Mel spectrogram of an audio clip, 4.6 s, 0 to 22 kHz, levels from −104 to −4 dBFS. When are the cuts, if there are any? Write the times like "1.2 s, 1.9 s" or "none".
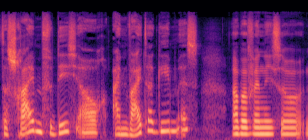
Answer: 3.4 s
